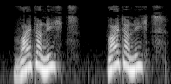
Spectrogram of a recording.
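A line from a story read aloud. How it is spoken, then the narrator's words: Disappointed call from background. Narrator (German): Enttäuscht rief einer aus dem Hintergrund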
